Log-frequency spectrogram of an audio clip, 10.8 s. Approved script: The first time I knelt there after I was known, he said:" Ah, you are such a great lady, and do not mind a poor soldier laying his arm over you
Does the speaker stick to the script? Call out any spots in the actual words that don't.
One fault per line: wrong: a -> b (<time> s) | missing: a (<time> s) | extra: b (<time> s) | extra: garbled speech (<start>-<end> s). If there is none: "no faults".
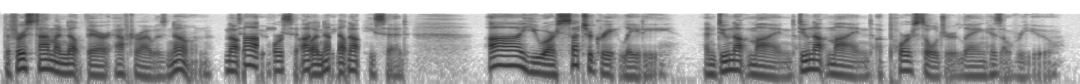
extra: garbled speech (2.3-3.6 s)
extra: do not mind (8.0 s)
missing: arm (10.0 s)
